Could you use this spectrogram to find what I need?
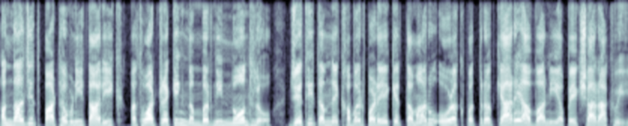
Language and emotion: Gujarati, neutral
